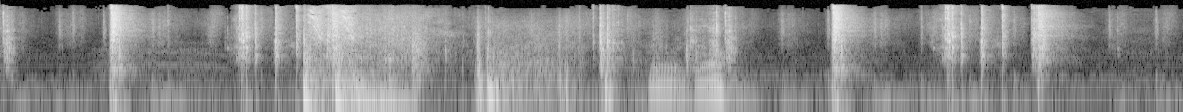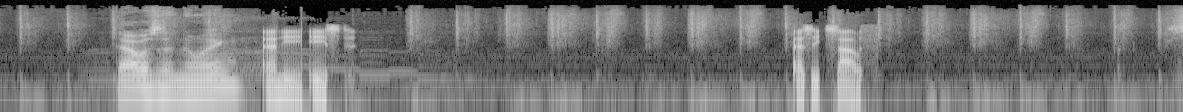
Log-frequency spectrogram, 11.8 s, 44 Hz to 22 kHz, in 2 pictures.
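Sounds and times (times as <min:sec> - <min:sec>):
gunshots from shooting a zombie in a video game: 0:00.5 - 0:02.9
speech: 0:03.3 - 0:03.8, 0:06.5 - 0:07.8, 0:09.9 - 0:10.4.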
